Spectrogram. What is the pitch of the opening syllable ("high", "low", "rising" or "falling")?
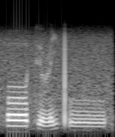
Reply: high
